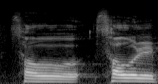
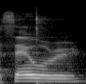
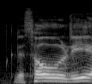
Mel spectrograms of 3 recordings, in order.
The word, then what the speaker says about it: 서울: 제가 또 주제 강의도 서울 100년 쏘울 100년이라는 그런 주제로 주제 강의를 했습니다 그래서 어저께 주제 강의에 서울이 서양 사람들은 서울 발음을 못 합니다 그냥 뭐 옛날 새울 쏘울 이렇게 발음하죠 바른기호상으로 솔로 발음을 하게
